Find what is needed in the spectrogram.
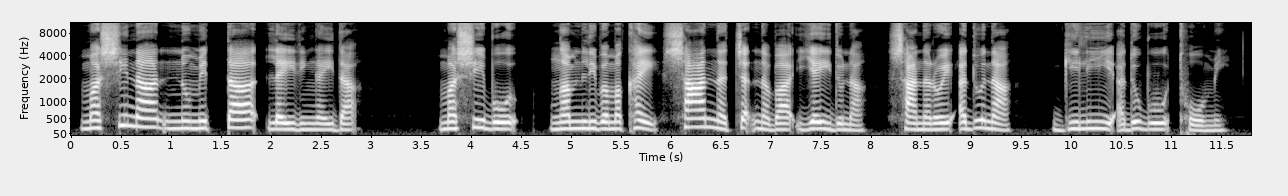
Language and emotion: Manipuri, neutral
